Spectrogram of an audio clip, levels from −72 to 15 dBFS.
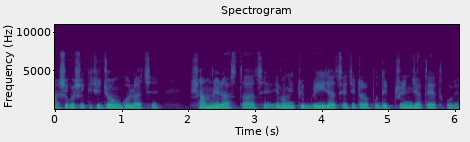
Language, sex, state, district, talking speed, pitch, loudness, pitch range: Bengali, female, West Bengal, Paschim Medinipur, 170 wpm, 225 Hz, -25 LUFS, 215-245 Hz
